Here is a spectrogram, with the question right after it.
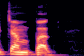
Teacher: च के ऊपर अनुस्वार की मात्रा है। इसके बाद वाला अक्षर प। तो यह रहा प। तो यहां पे अपन आधा म का उच्चारण निकालेंगे।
